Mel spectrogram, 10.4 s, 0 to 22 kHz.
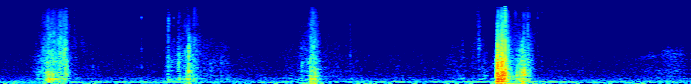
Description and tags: Handling a leather bag, with a drop at the end.
Recorded in stereo on a Tascam DR-05. Raw audio with a 6db 5000hz low pass filter, and a 6db 100hz high pass filter.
